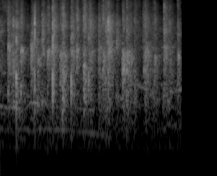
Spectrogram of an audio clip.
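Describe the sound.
Audience applause welcoming a performer at a live music show, a dense burst of many hands clapping that lasts under three seconds and then cuts off abruptly into silence.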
